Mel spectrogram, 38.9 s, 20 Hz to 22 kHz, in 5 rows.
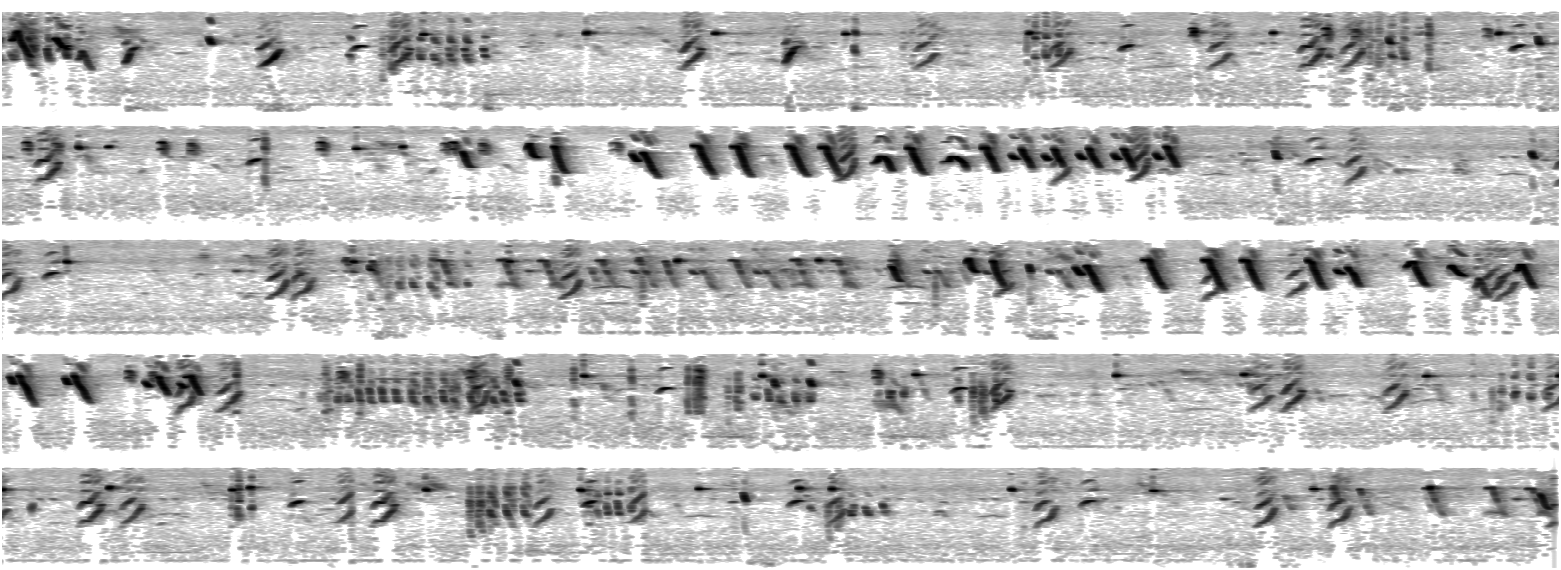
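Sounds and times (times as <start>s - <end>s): finches chirping: 0.0s - 38.9s.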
